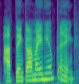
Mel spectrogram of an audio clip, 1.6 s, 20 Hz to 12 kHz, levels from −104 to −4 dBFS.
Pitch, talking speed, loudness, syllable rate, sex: 205 Hz, 225 wpm, -20 LUFS, 4.3 syllables/s, female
